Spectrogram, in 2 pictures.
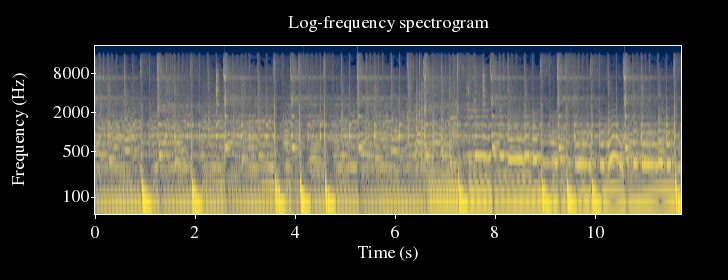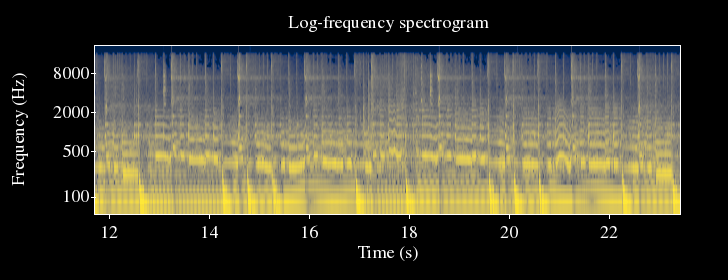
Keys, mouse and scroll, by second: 1.4-1.9 ctrl+alt+scroll up 2, 2.6-3.0 ctrl+alt+scroll down 2, 3.0 ctrl+alt+scroll up 2, 4.5-8.9 drag, 15.0 ctrl+w, 17.3 ctrl+w, 18.5 click, 22.0 ctrl+w.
